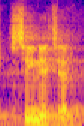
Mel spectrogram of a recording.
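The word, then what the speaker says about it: signature: जैसे सिग्नेचर, सिग्नेचर में देखिए वही साइन से ATURE जोड़ के सिग्नेचर बना, लेकिन बीच में आने के नाते जी से गा पढ़ा जाएगा, एन से ना पढ़ा जाएगा, सिग्नेचर।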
